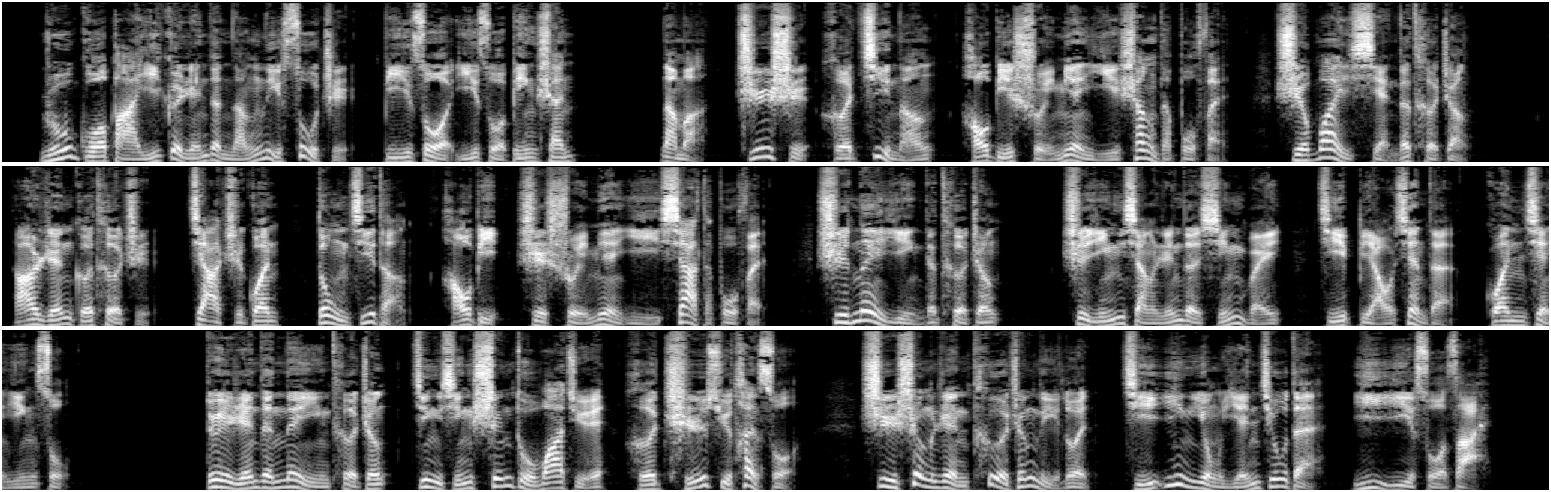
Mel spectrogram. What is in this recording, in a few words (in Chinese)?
男-专题; 胜任特征专题片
